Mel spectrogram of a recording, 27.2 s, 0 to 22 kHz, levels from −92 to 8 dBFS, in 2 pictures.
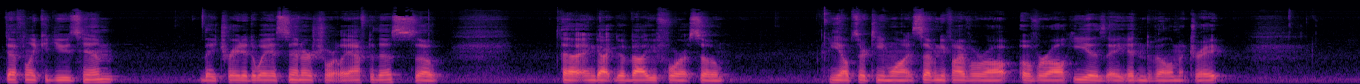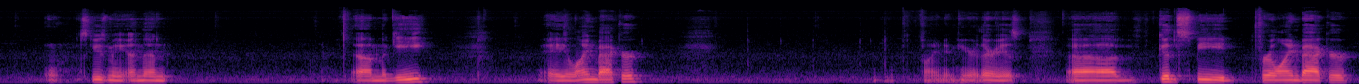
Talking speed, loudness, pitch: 125 wpm, -32 LUFS, 100 Hz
